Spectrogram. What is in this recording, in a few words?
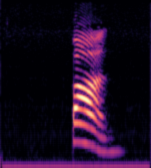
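"ban4", Mandarin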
